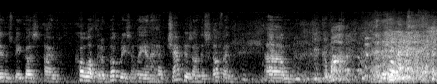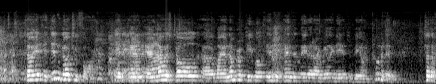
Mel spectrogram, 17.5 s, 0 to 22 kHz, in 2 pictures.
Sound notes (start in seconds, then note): 5.8 laughter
